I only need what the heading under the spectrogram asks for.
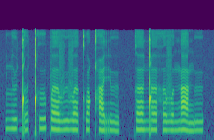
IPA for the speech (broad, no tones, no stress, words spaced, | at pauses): ʎʉɡ͡ǃə ǃʰɯ pɜvʉvɜkʰu qʰɪrʉ | kɜŋ͡ǃɜhəvə ŋaŋʉ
